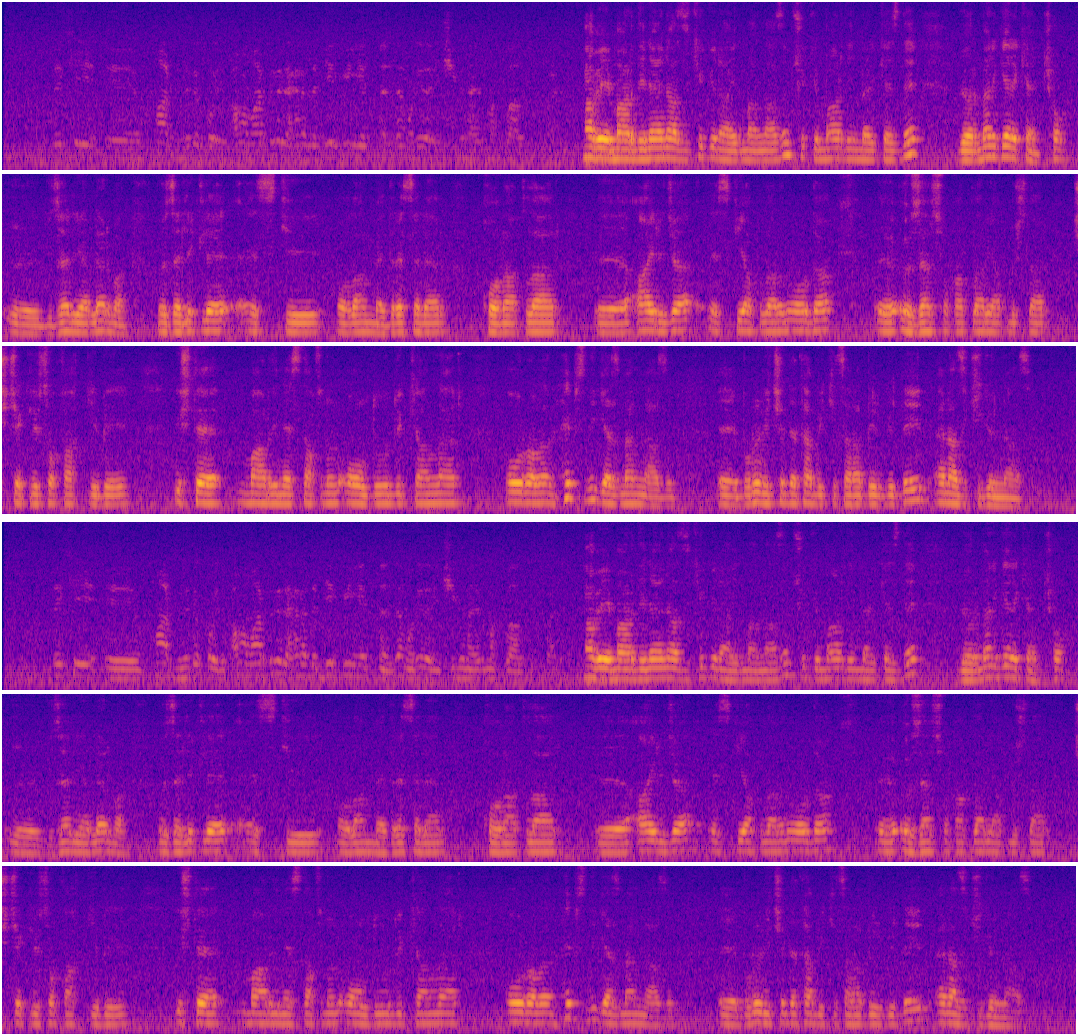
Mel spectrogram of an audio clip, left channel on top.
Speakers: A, on the right (about 55°); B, on the left (about 55°).
A: Peki e, Mardin'i de koyduk ama Mardin'e de herhalde bir gün yetmez değil mi? Oraya da bir iki gün ayırmak lazım galiba.
B: Tabii Mardin'e en az iki gün ayırman lazım. Çünkü Mardin merkezde görmen gereken çok e, güzel yerler var. Özellikle eski olan medreseler, konaklar, e, ayrıca eski yapıların orada e, özel sokaklar yapmışlar. Çiçekli sokak gibi. İşte Mardin esnafının olduğu dükkanlar, oraların hepsini gezmen lazım. E, bunun için de tabii ki sana bir gün değil, en az iki gün lazım.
